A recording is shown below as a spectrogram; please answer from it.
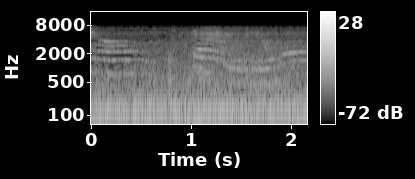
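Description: A domestic cat meowing faintly: a short call at the start, then a longer meow about a second in that falls and rises in pitch.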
